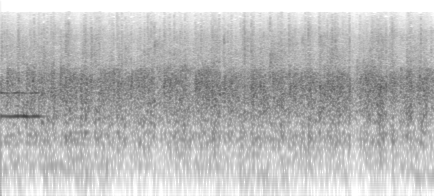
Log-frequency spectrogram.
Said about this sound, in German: Ja, ihr dürft Applaus geben. Gerne, gerne, gerne.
